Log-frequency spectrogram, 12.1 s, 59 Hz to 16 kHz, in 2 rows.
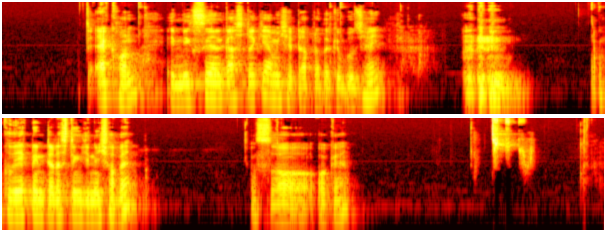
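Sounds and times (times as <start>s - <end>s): high-pitched chirping: 10.8s - 11.4s.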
